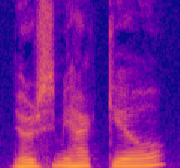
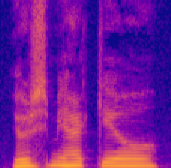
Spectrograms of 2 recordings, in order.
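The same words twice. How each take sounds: The two takes are said the same way.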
